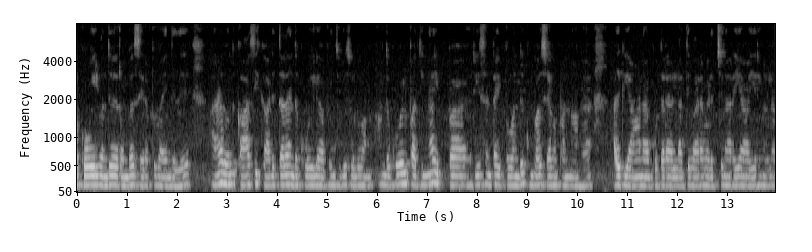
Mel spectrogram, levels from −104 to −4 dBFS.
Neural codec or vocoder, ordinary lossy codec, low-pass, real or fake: none; none; none; real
